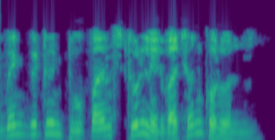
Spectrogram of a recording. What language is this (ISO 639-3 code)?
ben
